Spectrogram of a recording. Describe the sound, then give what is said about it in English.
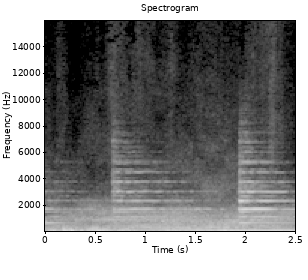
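Bells of a church passed on a walk to a restaurant ring out with two resonant strikes about a second apart, each leaving a shimmering, sustained metallic hum over a low, steady rumble in the background. “And I pass by a church along the way as well, because I hear this sound.”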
